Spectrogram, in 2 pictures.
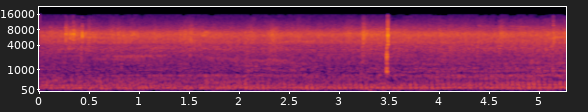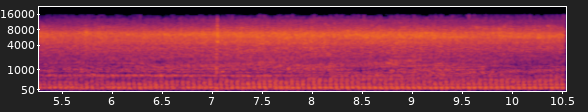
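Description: A vehicle engine running steadily, growing louder over the second half, with a single sharp click about three and a half seconds in.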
